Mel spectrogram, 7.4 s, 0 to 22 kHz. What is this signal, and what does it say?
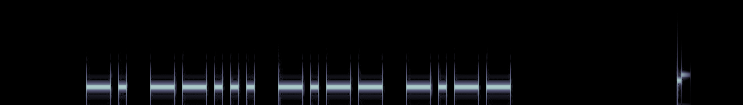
Morse code, heard as a keyed tone, about 15 wpm, 700 Hz. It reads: N7YY
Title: NA SOTA Chaser Callsigns 15wpm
